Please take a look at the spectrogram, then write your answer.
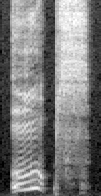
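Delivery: high squeaky yelp; little startled cry; dismayed oops. A narrator's reading. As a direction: blurt it in alarm. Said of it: "went Bill and Whimsy".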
